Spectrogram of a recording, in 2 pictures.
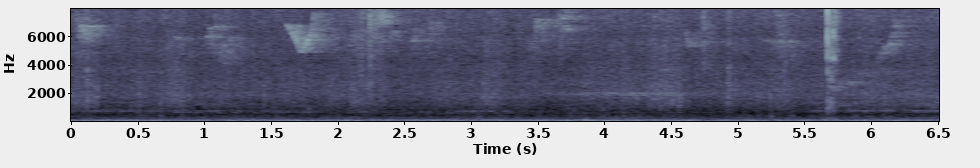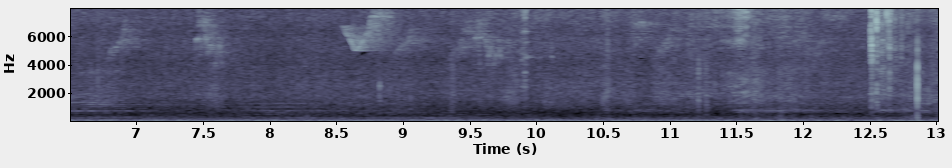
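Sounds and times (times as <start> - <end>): bird calls and chirps: 0.0 - 13.0.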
